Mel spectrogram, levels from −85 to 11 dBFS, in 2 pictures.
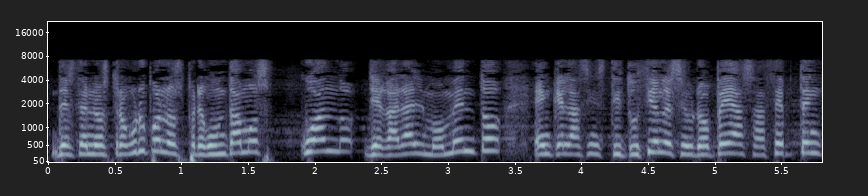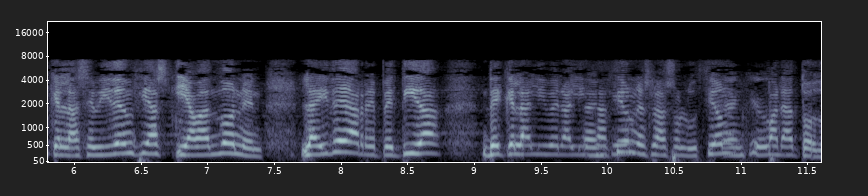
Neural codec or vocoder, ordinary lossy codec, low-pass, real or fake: none; MP3, 64 kbps; 7.2 kHz; real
